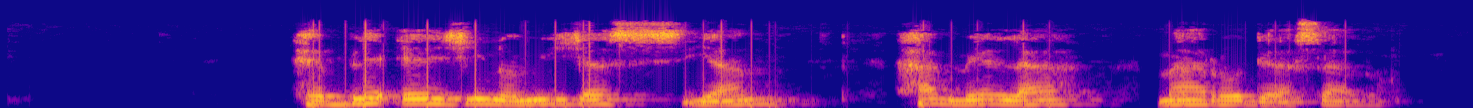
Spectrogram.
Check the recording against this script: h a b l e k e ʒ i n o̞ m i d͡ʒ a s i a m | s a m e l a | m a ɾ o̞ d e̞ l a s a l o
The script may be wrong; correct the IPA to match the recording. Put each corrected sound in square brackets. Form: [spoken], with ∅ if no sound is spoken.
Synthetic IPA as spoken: h [e] b l e [ʔ] e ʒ i n o̞ m i d͡ʒ a s [j] a m | [h] a m e l a | m a ɾ o̞ d e̞ l a s a l o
